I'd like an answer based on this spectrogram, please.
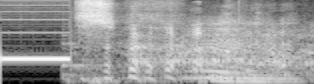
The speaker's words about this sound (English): Beep the name out.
